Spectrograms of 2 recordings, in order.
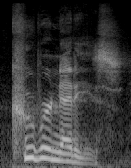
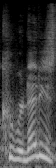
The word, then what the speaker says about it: Kubernetes: Kubernetes.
